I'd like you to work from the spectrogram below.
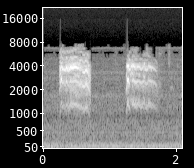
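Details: Northern royal albatross chick, a 218-day-old female, squealing with delight at the nest area while exercising her wings, 9 April 2020: two loud harmonic squeals, each about half a second, a second apart, over faint low rumble.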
